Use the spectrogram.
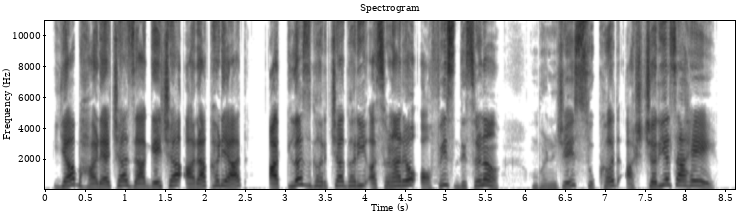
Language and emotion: Marathi, surprised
